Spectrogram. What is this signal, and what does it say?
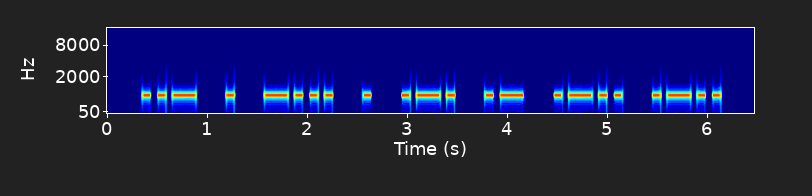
Morse code, heard as a keyed tone, about 16 wpm, 680 Hz. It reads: UEBERALL
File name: Morsekurs / Witze / Witz 31. Januar 2023 70 F80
